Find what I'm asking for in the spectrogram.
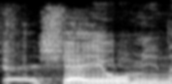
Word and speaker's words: Xiaomi: uma Xiaomi, né? É, é assim que pronuncia? – É, é.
